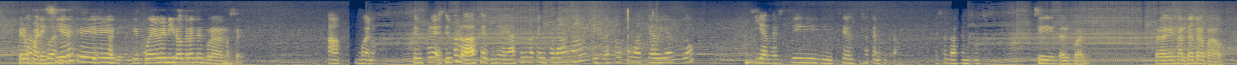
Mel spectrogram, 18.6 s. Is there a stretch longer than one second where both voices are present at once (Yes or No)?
Yes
